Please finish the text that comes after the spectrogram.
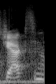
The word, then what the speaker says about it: Jaxon: We spell it Jaxon. So it's Jackson Riley.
